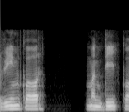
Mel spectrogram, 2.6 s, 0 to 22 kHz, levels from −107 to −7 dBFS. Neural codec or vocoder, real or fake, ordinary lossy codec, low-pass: codec, 16 kHz, 2 kbps, FunCodec, trained on Chinese and English, 25 frames a second; fake; none; 7.2 kHz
